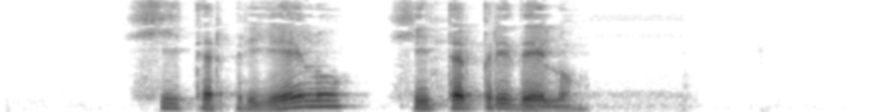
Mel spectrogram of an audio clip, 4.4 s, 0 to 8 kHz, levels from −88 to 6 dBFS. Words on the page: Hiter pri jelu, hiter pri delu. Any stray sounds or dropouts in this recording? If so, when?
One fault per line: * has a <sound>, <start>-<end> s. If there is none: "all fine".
all fine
